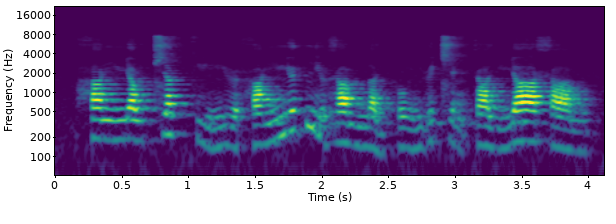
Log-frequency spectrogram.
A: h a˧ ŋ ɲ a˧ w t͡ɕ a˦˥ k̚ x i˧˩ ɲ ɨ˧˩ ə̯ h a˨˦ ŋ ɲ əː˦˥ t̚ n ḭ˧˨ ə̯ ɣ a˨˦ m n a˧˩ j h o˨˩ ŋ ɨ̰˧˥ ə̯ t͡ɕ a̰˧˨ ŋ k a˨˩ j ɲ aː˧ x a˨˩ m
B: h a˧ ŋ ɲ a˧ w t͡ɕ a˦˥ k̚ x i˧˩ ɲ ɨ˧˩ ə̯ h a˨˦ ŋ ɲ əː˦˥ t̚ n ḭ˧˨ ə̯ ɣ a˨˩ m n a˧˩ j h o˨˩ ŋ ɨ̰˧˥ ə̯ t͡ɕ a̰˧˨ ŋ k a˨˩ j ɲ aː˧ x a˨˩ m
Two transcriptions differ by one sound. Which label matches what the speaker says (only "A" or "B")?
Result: B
